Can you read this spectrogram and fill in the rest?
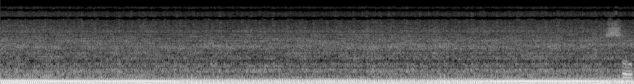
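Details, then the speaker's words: BMW 335is after swap to a replacement N54 engine, cold start on fresh fuel with scan tool connected: loud, steady, deep cold-start idle with no misfire stumble or ticking; no codes, normal cold-start loudness. "so good no colds just uh cold start loudness"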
